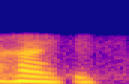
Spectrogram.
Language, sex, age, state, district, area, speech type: Punjabi, female, 18-30, Punjab, Shaheed Bhagat Singh Nagar, rural, conversation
